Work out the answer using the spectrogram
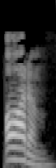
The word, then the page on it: autumn: ɔ́ːtəm; オータム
